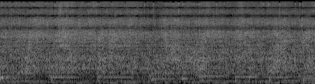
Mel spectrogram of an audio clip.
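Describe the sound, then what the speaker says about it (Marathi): Ginger-garlic paste sautés in a hot pan, a steady close sizzle with faint scraping of a spatula, continuous and alone without voices. "परतून घेऊया, त्याचा कच्चेपणा दूर व्हायला पाहिजे आलं लसणाचा"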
